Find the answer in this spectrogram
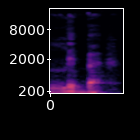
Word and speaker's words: liber: book bit like Library Liber with a short I sound Liber Liber is an adjective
